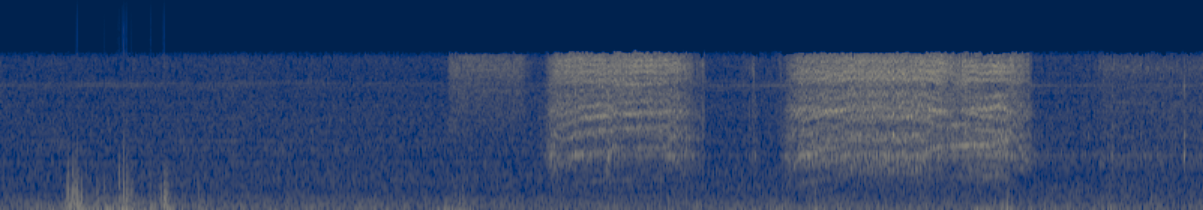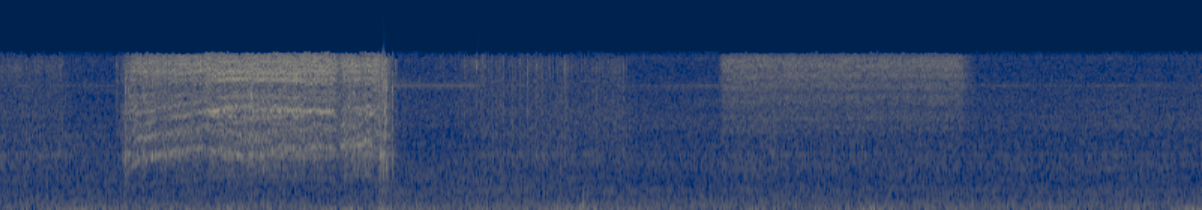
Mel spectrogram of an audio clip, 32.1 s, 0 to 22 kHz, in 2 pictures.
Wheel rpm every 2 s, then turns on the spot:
0, 0, 0, 30, 80, 100, 130, 10, 20, 140, 100, 30, 10, 0, 0, 0.
14-16 22-24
